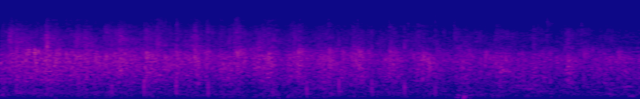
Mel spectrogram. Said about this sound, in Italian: un applauso fortissimo per il capitano dell'Onda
